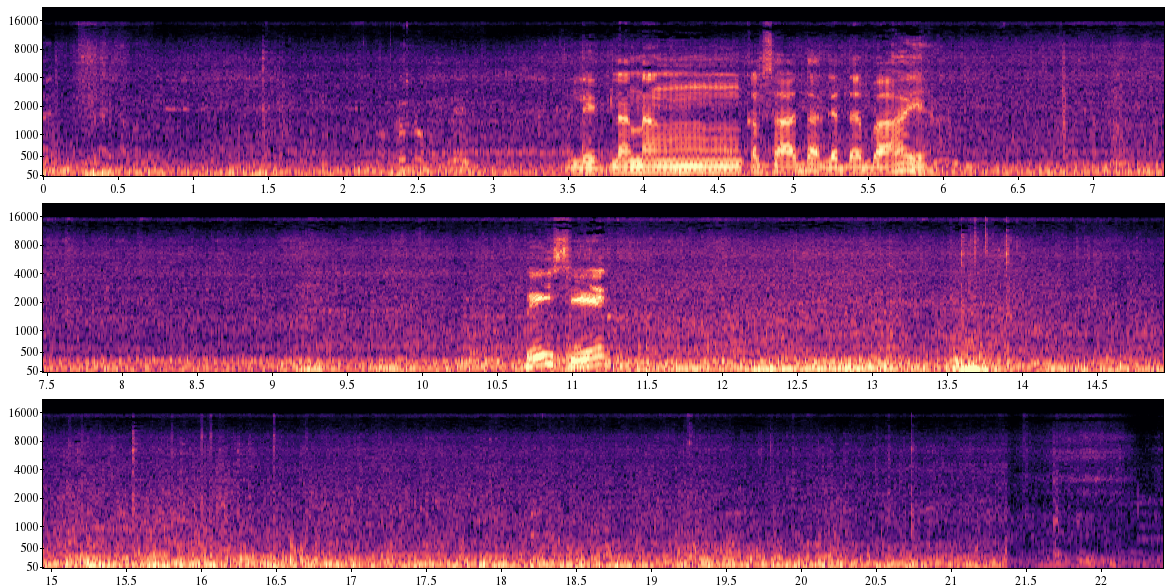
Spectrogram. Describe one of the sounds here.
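A motor vehicle engine rumbles steadily.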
